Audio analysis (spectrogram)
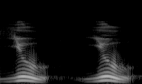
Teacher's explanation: setelahnya itu dia memiliki makhraj tersendiri yaitu di ee lidah bagian tengah yang menyentuh langit-langit mulut kita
